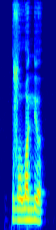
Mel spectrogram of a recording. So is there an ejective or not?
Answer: no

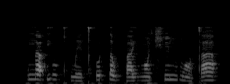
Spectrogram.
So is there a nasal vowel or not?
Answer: yes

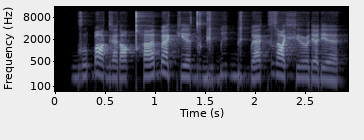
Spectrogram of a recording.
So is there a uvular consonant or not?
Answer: yes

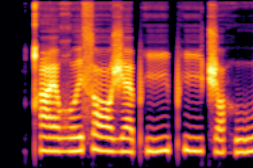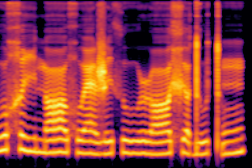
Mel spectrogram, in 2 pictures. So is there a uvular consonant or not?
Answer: yes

